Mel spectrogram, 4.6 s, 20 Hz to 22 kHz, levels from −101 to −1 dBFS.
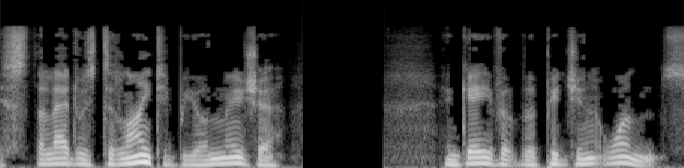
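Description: A rebuffering stall runs from 2.01 to 2.56 s: playback exhausted its downloaded audio and halted until more data arrived. The speech drops to silence for about 550 ms, then picks up exactly where it paused, with nothing missing but time added.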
